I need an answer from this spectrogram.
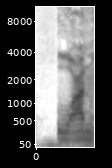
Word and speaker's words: Unanue: of the things that's most interesting about Bob wanway way did I pronounce that correct yes right one of the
